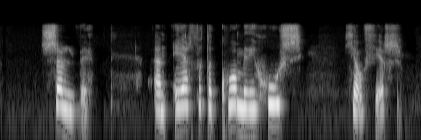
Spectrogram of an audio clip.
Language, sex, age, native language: Icelandic, female, 30-39, Icelandic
